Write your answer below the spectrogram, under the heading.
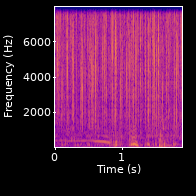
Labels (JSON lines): {"label": "biophony, cascading saw", "recorder": "SoundTrap 600 or HydroMoth"}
